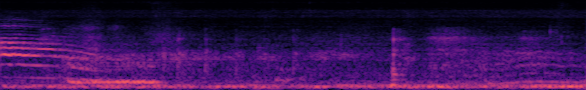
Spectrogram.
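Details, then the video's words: A short-legged Munchkin cat, missing an earlier companion, gives one meow indoors that starts high and slides down into a flat, lower drawn-out tone, with a low hum behind it. "전여친이 그리운 고양이 꼬부기"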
